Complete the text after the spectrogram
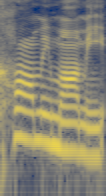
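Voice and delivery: ordinary talk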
